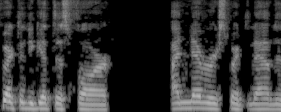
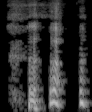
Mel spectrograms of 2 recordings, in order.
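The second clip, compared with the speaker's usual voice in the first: a quick, high burst of laughter; a sudden laugh high in the voice; 12 semitones higher than usual. Real, not acted. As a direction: break into a bright laugh. Laughs during his stream.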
